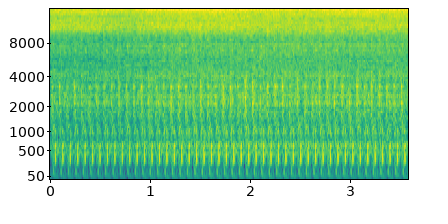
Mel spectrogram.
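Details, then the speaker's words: Diesel air compressor after the unloader adjustment: unloads at 150 psi and, after air is let out, cuts back in around 125–130 psi; a steady, firm pulse of about two beats a second as it loads the engine normally. "That unloader valve should close and come back on. (130 psi). There you go. So at 125 psi, that'll click back on and start charging."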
